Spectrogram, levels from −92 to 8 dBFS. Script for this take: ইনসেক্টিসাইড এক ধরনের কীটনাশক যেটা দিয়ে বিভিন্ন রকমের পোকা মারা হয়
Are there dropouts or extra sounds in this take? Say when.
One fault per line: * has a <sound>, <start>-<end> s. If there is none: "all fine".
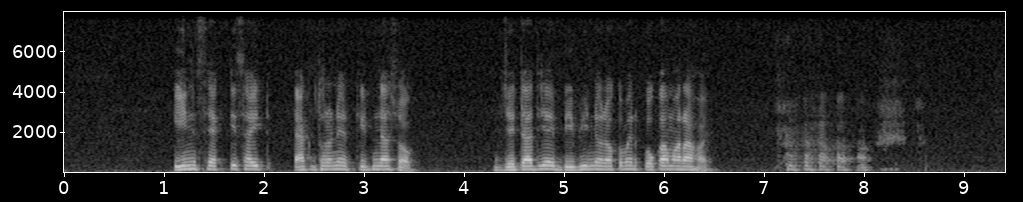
* has a laugh, 7.1-8.6 s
